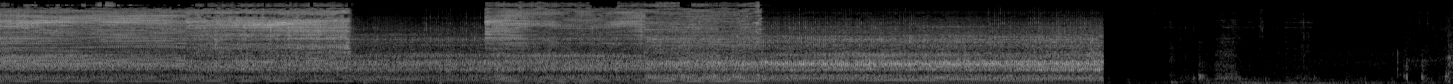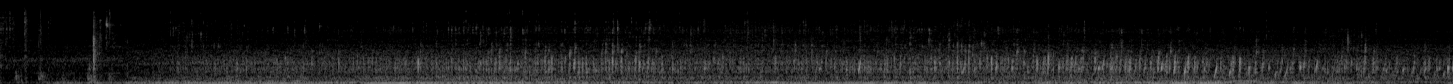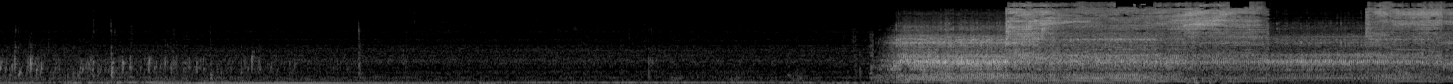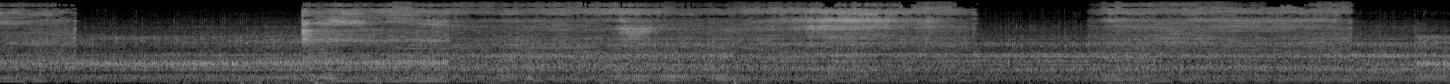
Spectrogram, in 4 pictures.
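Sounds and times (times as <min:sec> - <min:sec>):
power tool running: 0:00.0 - 0:11.1, 0:37.8 - 0:58.0
crackling noise with low rumble: 0:15.9 - 0:37.8.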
